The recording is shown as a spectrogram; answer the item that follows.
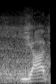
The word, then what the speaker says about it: yacht: Peninsula Yacht Club pronunciation yacht the CH is silent dough pronounce the CH it's yacht the vowel ah is the open ah sound like hot and stop together yacht the t is a stop T at the end after the vowel yeah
